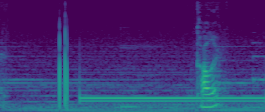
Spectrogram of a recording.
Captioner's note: phone hangs up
